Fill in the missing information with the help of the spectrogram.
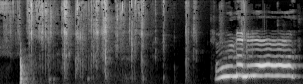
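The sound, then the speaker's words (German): A drawn paper slip crinkles and rustles as it is unfolded in a quick burst of dry crackles lasting a couple of seconds, then a short sustained voiced sound follows after a brief pause. “Ähm, raschel, raschel. Und ich mach's auf.”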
